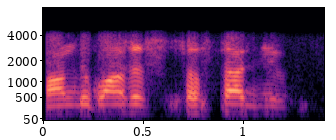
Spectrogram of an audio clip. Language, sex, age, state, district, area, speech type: Maithili, male, 18-30, Bihar, Saharsa, rural, conversation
